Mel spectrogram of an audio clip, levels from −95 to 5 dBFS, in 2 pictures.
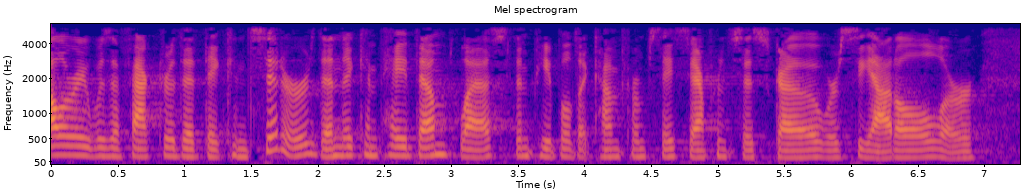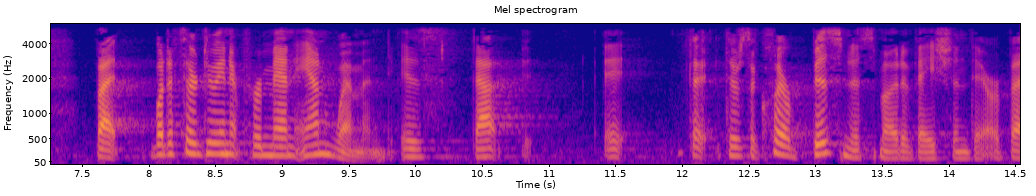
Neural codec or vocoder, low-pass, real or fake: none; 5.4 kHz; real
